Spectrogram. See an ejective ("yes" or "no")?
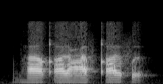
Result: yes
